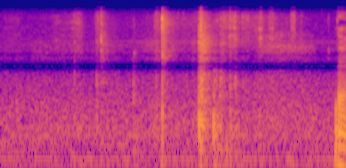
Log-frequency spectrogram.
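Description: Thin card being handled, giving a sharp crackle about two seconds in and a short rustle half a second later, with a few faint crackles after, over a steady hiss.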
